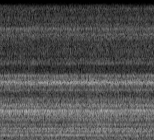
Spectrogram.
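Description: A steady, loud machine hum with a whine made of many fixed tones, unchanging throughout.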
